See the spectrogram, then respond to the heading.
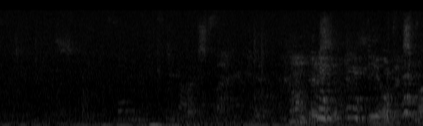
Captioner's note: chatter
